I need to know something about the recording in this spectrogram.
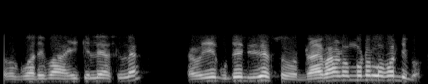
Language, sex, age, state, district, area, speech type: Assamese, male, 45-60, Assam, Lakhimpur, rural, conversation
